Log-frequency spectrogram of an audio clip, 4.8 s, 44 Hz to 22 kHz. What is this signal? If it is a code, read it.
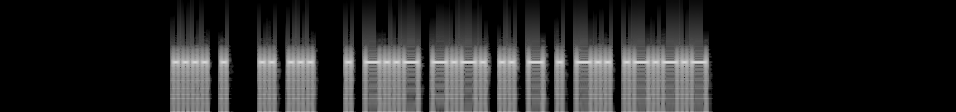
Morse code, heard as a keyed tone, about 50 wpm, 700 Hz. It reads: HE IS EXCITED.
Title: Additional Easy Phrases 50wpm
